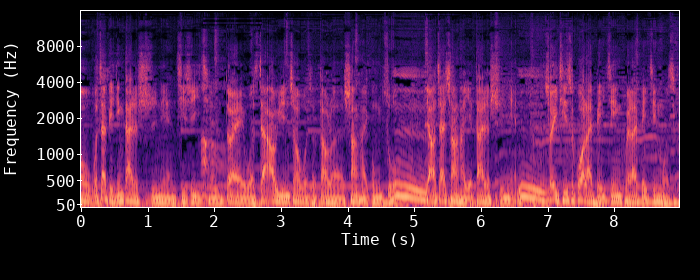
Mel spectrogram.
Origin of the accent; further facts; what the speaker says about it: Hong Kong; 对，香港，我来自香港的。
